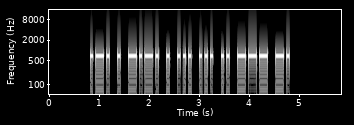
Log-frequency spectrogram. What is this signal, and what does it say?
Morse code, heard as a keyed tone, about 22 wpm, 700 Hz. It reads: RECESSION
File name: 9 Letter Words - First 3 Letters Given - 22wpm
